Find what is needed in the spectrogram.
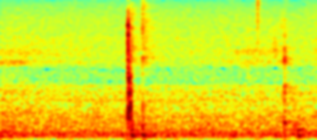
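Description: A single computer mouse click about a second in, submitting a web form, over near silence, with a fainter tick near the end.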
